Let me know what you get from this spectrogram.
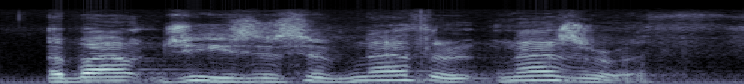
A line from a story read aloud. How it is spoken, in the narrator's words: they replied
